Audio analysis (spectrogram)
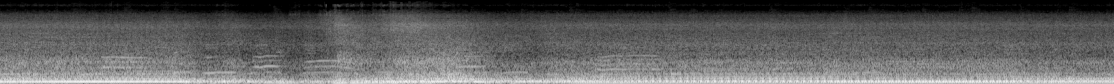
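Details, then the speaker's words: Freshly rebuilt 409 small-block Chevy V8 in the Little Red shop truck, restarted after setting timing and fixing a fuel leak: deep, even burble at steady idle with no knocks or misses; running clean. "as soon as I got the timing close, the thing fired right up and I had the camera off. So we ran it just for a few seconds and shut it off."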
